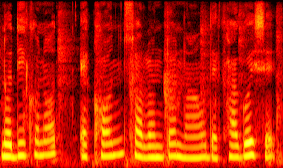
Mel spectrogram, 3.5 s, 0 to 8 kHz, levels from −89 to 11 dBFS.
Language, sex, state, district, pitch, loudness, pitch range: Assamese, female, Assam, Sonitpur, 215 Hz, -17 LUFS, 200-235 Hz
